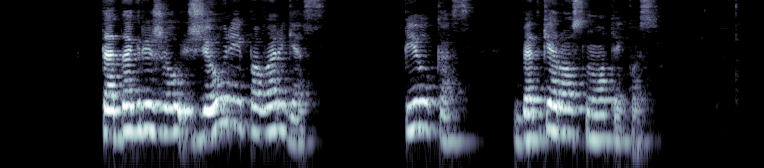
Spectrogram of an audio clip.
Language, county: Lithuanian, Klaipėda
